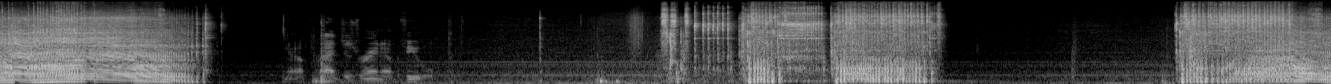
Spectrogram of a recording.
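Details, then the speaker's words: Homelite XL-123 two-stroke chainsaw revving in ragged bursts with sharp pops and bangs, cutting out, smoking, won't idle cleanly; erratic misfiring ignition, owner suspects moisture or dirt on the points. "okay see if i get it to idle may not be able to hear how it's popping and banging and you can see all the smoke"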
